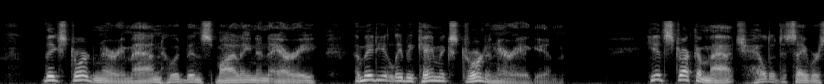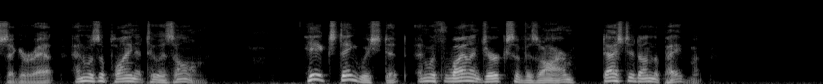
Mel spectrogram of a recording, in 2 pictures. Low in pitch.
Yes: low, 110 Hz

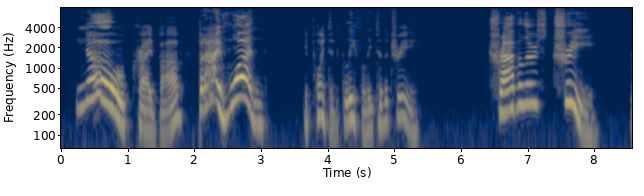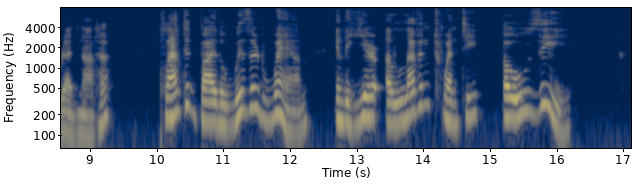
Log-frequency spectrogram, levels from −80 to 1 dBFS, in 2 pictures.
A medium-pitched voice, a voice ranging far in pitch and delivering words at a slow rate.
Yes: medium, 175 Hz; wide, 8.6 semitones; slow, 110 wpm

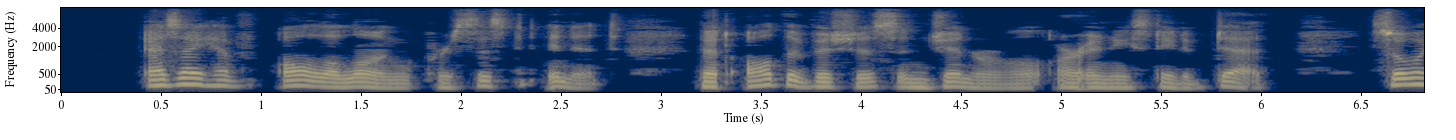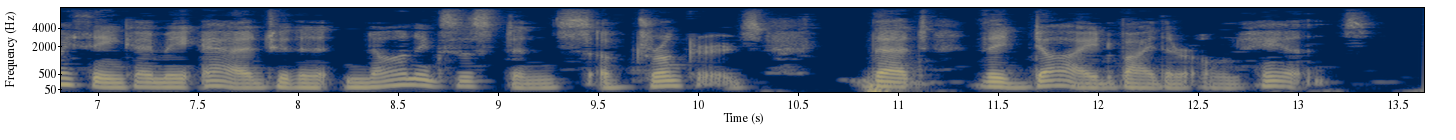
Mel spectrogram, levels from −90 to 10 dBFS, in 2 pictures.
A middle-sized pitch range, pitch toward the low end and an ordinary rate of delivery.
Yes: average, 4.8 semitones; low, 120 Hz; average, 170 wpm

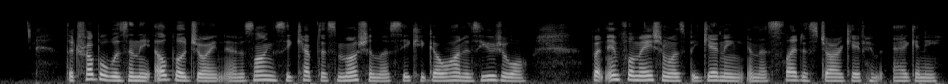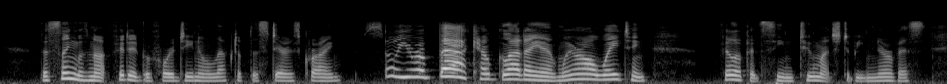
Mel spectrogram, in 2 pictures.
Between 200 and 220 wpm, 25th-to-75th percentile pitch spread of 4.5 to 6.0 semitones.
No: fast, 205 wpm; average, 4.0 semitones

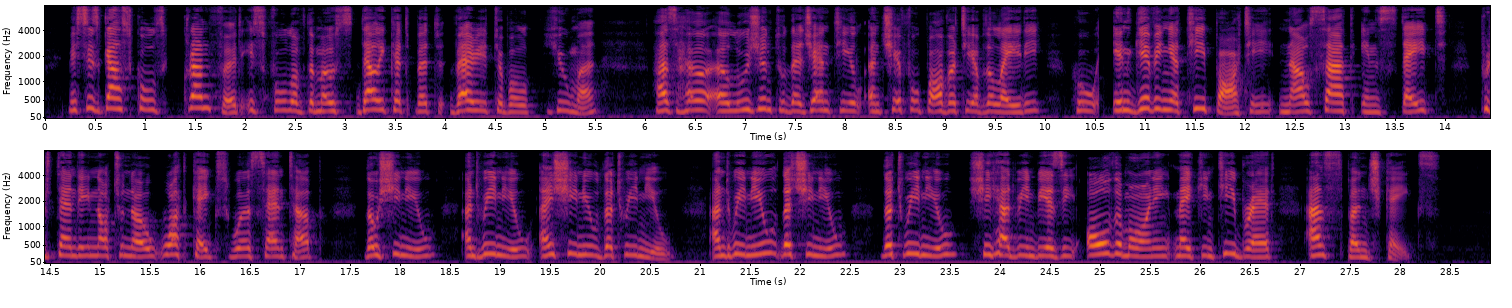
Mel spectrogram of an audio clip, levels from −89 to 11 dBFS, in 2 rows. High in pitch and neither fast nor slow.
Yes: high, 225 Hz; average, 160 wpm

